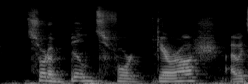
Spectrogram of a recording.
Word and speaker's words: Garrosh: Heroes of the Storm, Garrosh. I'm going to try my best to pronounce his name correctly. I end up saying Garrosh a lot, but I know that it's pronounced Garrosh.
